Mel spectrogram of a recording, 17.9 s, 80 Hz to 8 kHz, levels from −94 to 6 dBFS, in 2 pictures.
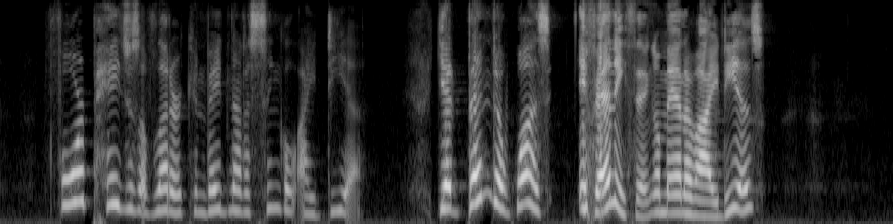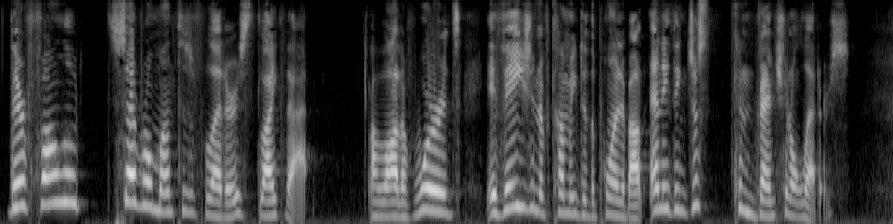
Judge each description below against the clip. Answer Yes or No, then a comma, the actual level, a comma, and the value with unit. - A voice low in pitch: No, very high, 255 Hz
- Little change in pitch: No, wide, 5.6 semitones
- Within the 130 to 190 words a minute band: Yes, average, 140 wpm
